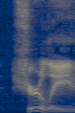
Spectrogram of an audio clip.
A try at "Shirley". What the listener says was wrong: Yes, Shirley, not Shorely. Shirley.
